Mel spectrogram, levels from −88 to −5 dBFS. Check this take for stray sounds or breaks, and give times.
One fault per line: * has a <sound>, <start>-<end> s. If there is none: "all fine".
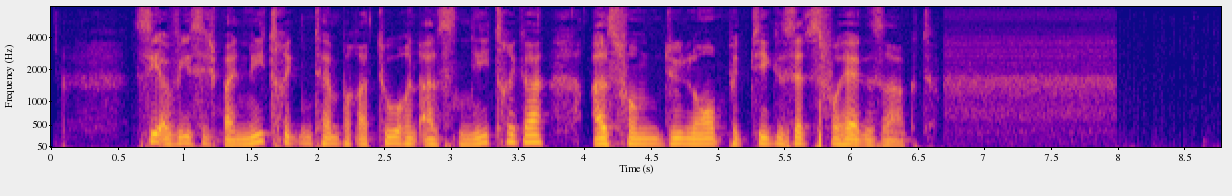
all fine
